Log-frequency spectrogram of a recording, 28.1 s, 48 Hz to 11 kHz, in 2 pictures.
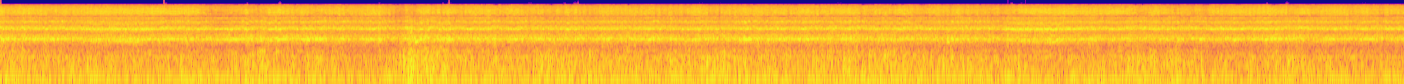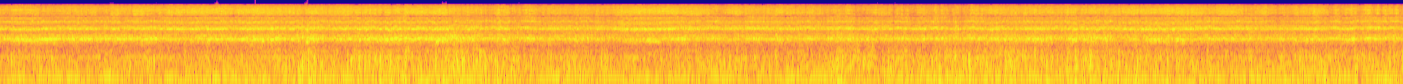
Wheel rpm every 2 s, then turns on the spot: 230, 230, 230, 230, 230, 230, 230, 230, 230, 240, 230, 230, 230, 230.
none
